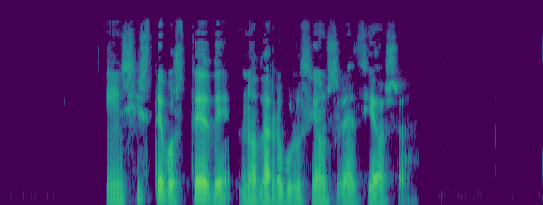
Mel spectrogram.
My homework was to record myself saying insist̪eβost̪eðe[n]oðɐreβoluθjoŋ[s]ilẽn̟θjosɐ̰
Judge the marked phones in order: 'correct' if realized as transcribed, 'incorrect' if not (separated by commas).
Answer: correct, correct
